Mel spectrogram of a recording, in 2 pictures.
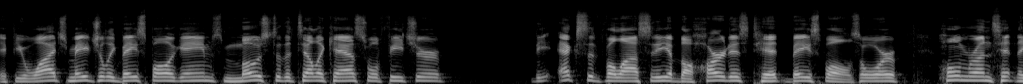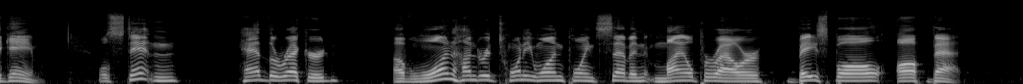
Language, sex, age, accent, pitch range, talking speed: English, male, 40-59, American, 150-205 Hz, 120 wpm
